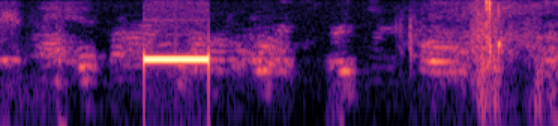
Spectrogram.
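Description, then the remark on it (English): A single loud, steady answering-machine beep lasting about a third of a second, with people talking before and after it over a telephone line. “Please leave a message after you hear the beep, and I will get back to you.”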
